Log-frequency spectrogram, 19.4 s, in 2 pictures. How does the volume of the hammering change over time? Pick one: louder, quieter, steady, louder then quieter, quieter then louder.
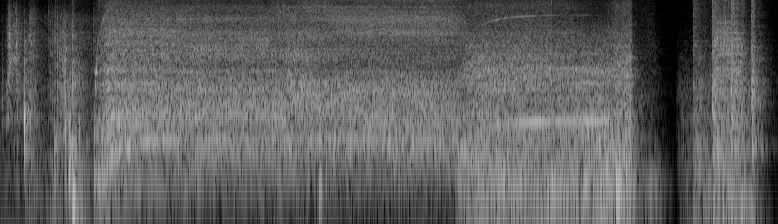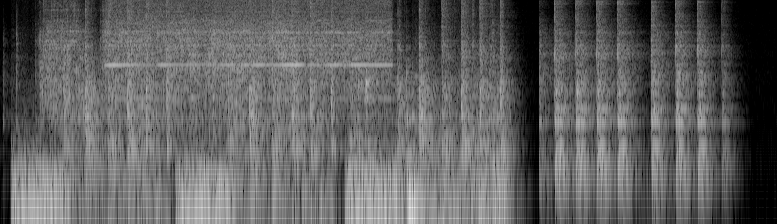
steady.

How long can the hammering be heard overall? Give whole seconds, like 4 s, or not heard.
10 s.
